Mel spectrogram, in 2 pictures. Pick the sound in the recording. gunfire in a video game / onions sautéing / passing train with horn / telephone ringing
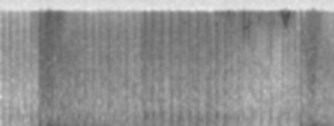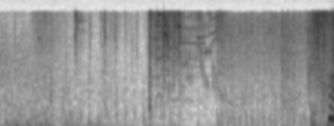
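gunfire in a video game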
